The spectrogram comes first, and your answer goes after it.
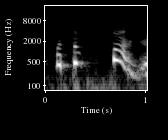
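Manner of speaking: very high, squealed outrage; hysterical disbelief. Acted. Resurrected elf sees what became of his curse, hysterical disbelief. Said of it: "imagine his hysterical reaction".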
